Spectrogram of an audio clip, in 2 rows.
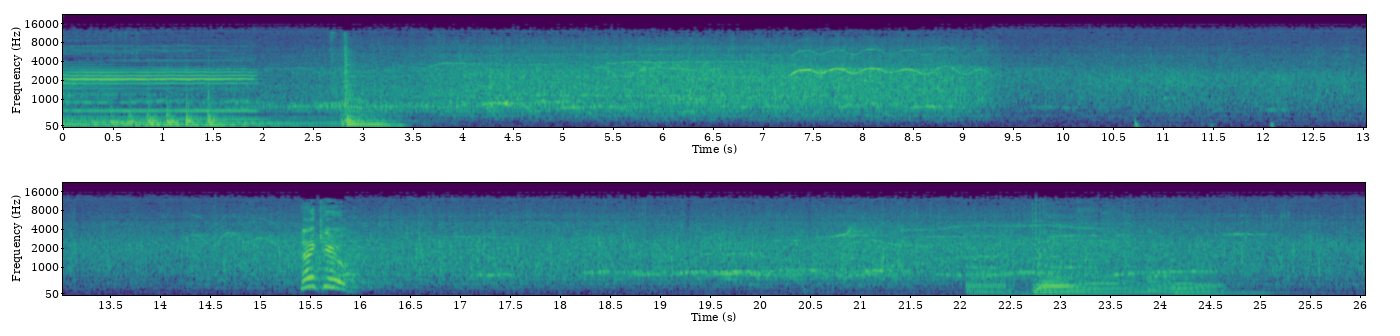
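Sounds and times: live rock band: 0:00.0 - 0:03.5, 0:22.0 - 0:25.2
audience applause: 0:02.0 - 0:26.0
warbling whistle: 0:20.7 - 0:25.3.

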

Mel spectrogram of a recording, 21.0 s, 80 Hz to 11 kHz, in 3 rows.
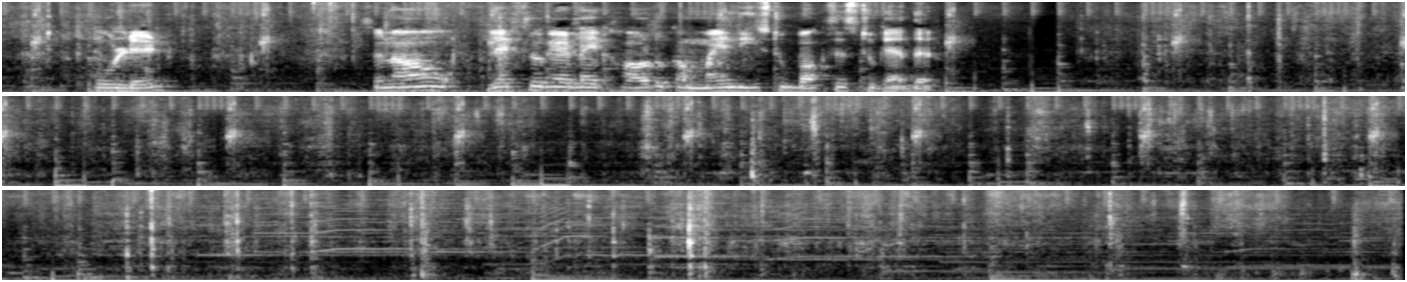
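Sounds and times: background music: 0:00.0 - 0:21.0
paperboard boxes clicking: 0:05.8 - 0:21.0.

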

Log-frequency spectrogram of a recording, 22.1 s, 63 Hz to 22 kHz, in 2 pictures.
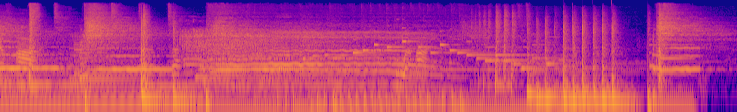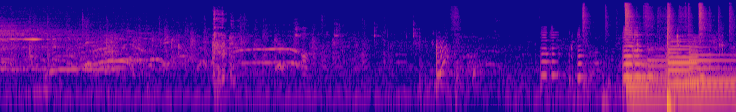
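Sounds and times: drum and cymbal hit ringing: 0:00.0 - 0:11.8
live band playing: 0:00.0 - 0:12.3, 0:19.2 - 0:22.0.

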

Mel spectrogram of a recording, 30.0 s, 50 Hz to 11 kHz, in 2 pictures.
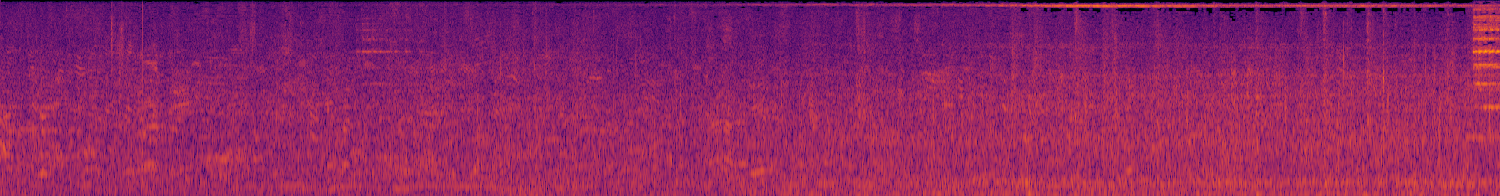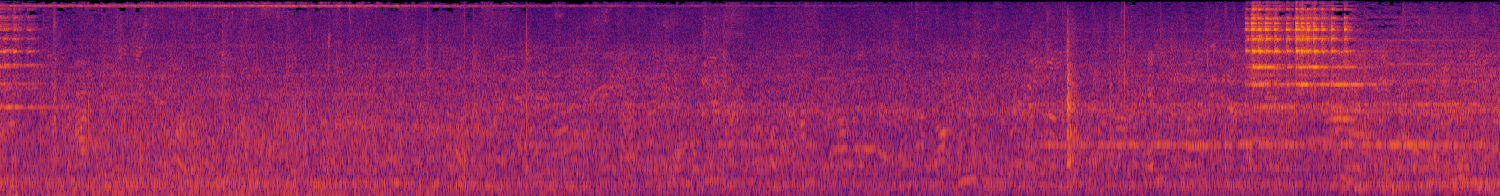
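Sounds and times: crowd chatter: 0:00.0 - 0:30.0
tram wheels rumbling on rails: 0:00.0 - 0:30.0
tram warning bell ringing: 0:02.8 - 0:06.2, 0:14.5 - 0:18.6, 0:26.4 - 0:30.0.

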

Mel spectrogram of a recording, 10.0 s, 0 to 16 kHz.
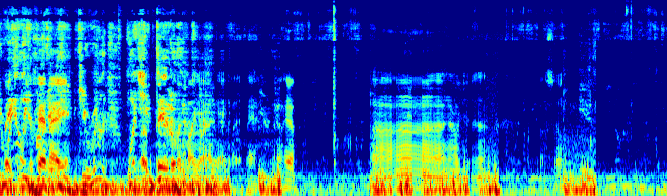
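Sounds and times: talk radio through car speakers: 0:00.0 - 0:10.0.

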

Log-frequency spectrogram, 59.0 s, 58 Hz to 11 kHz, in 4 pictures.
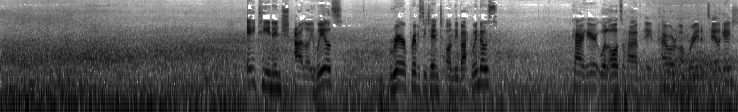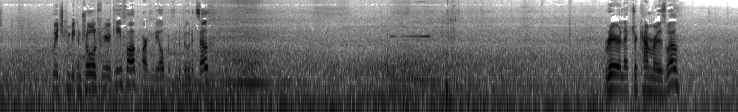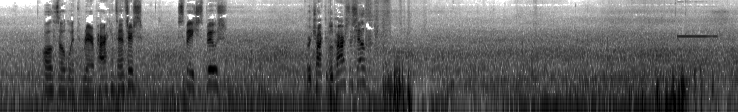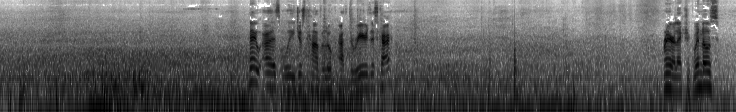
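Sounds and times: traffic rumble: 0:00.0 - 0:59.0
wind noise: 0:36.9 - 0:38.8, 0:42.0 - 0:47.7
short high beep: 0:43.1 - 0:44.0.

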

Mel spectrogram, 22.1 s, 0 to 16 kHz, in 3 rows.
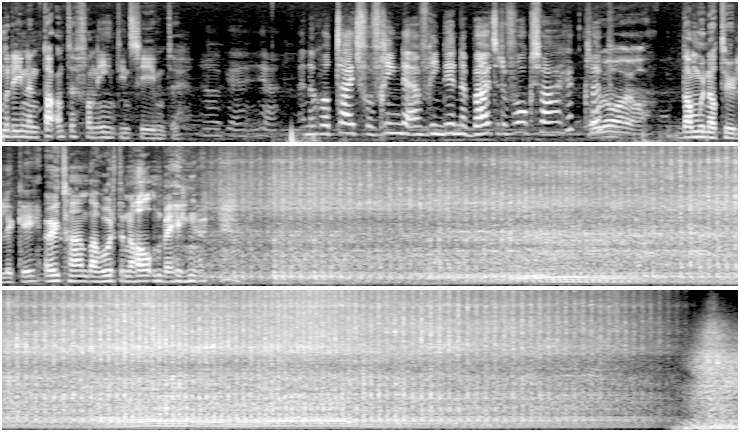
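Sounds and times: car engine revving: 0:09.4 - 0:20.0
short whoosh: 0:21.4 - 0:22.0.

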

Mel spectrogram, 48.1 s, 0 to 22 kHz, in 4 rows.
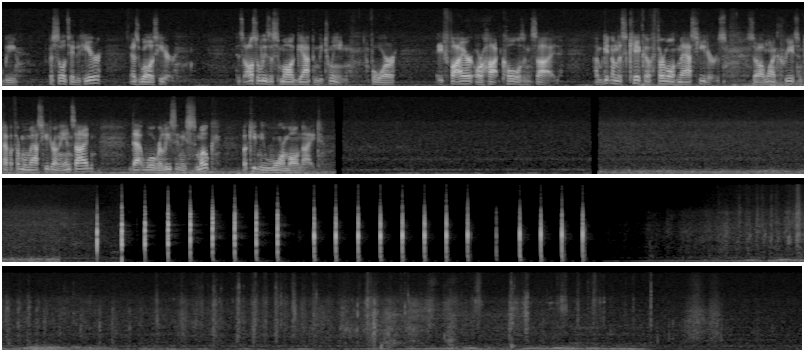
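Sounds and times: leaves rustling: 0:00.0 - 0:25.9, 0:33.1 - 0:48.0
mallet knocking wooden stake: 0:25.5 - 0:32.9.

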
